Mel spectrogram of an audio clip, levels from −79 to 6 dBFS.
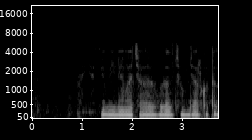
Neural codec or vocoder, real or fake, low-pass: none; real; 5.4 kHz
